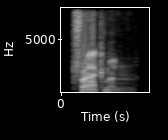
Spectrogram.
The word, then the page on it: trackman: British English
